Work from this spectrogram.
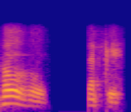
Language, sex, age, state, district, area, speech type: Marathi, male, 18-30, Maharashtra, Raigad, rural, conversation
